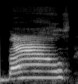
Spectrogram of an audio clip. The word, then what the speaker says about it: Biles: Biles. Man, his mama said the S is silent. His name is Ryan Biles.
